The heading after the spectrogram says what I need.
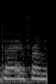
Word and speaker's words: diaphragm: underneath your lungs and this muscle is called the diaphragm and that diaphragm is filled with a silent g now these two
